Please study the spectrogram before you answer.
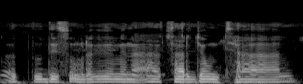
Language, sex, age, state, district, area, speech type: Santali, male, 60+, Odisha, Mayurbhanj, rural, spontaneous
